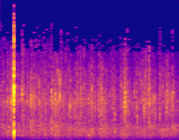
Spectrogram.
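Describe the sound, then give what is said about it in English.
A church audience applauds during a sermon about God's presence. One sharp clap stands out near the start, and steady, moderate clapping continues underneath throughout. “Now, hopefully you're applauding for the power of God and what it means to be in His presence.”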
